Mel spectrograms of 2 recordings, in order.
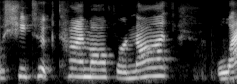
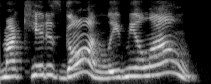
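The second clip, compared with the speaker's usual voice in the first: normal talking voice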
